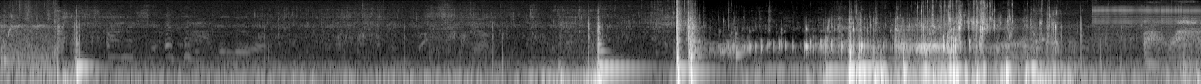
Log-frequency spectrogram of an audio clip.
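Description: Camera in a waterproof case submerged in a swimming pool: a muffled, quiet stretch underwater, then a sharp knock about six seconds in and a few seconds of loud splashing and sloshing water.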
